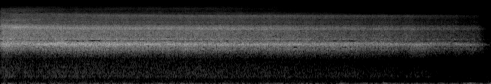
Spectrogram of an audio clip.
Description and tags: Me making a "pshhhhhhhhhhhhhhhhhhhhhhh" sound to simulate a gas leak.
gas, human, leak, leaking, male, psh, vocal, voice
